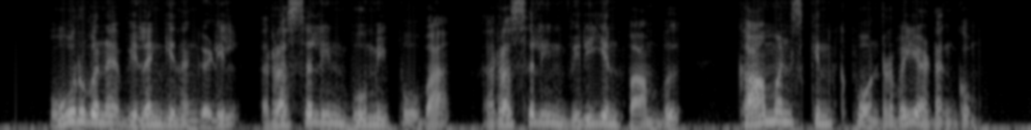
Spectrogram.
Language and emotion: Tamil, neutral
